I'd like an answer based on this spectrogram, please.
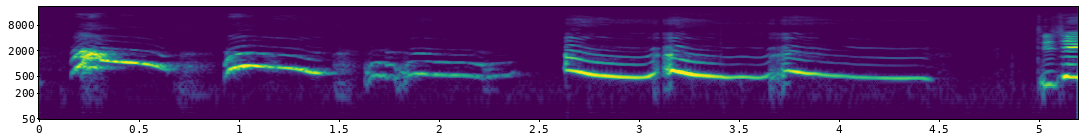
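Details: A pet dog about one and a half years old howls while its owner repeatedly calls another dog. The howls are drawn-out, falling, harmonic wails, some bending up then down, mixed with the owner's loud calling voice.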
